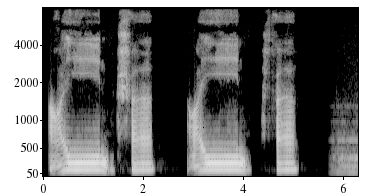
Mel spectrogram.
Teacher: ২ number মাখরাজ হলকের মধ্যখান হইতে আইন হা, অর্থাৎ এই দুইটা হরফ হলকের মধ্যবর্তী স্থান থেকে উচ্চারিত হবে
